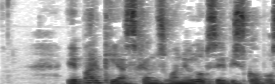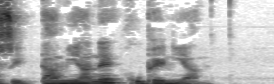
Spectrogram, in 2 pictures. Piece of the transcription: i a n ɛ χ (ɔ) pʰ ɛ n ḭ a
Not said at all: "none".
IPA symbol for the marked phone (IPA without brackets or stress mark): u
